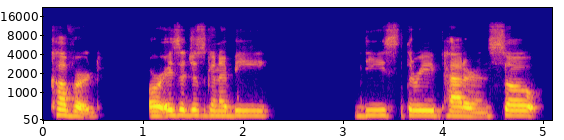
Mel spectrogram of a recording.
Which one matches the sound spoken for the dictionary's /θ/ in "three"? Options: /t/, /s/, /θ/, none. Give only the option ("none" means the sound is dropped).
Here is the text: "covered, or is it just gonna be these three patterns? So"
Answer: /θ/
